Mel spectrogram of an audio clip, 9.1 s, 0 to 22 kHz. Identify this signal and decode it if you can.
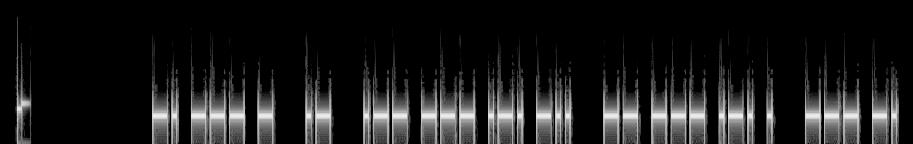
Morse code, heard as a keyed tone, about 25 wpm, 700 Hz. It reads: NOT A WORD MORE ON
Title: Sentences from Top 800 Words 25wpm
